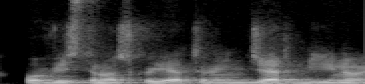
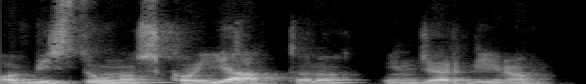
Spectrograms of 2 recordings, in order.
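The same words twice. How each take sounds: First: The word giardino carries the main emphasis. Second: The word scoiattolo carries the main emphasis. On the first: It was in the garden, not in the house. "in giardino e non in casa" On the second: It was a squirrel, not a cat or dog. "dando l'enfasi sulla parola"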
